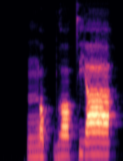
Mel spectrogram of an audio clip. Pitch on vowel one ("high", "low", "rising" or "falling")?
low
